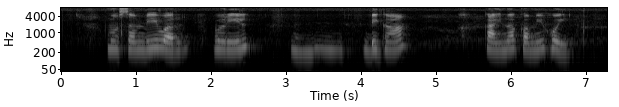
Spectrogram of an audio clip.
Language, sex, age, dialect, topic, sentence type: Marathi, female, 18-24, Varhadi, agriculture, question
